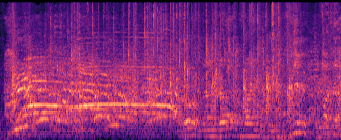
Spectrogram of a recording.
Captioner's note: audience cheers, applause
